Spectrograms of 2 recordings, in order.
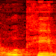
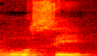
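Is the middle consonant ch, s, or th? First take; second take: th; s. First: The middle consonant is an aspirated th sound. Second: The middle consonant is a plain s sound. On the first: "হুথি বলছে থ দিয়ে" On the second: "দন্তা স দিয়ে বলছে"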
